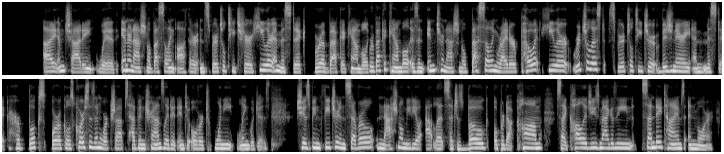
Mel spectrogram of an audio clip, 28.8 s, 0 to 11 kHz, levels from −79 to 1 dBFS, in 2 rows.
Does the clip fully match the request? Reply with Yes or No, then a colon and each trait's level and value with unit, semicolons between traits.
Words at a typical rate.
No: slow, 130 wpm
